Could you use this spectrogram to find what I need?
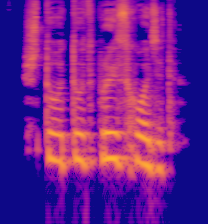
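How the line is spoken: Trembling voice, young woman. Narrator (Russian): дрожащим голосом спросила студентка

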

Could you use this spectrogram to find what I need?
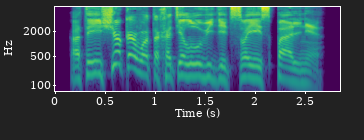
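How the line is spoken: Angry blurt. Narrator (Russian): зло выпалил мужчина

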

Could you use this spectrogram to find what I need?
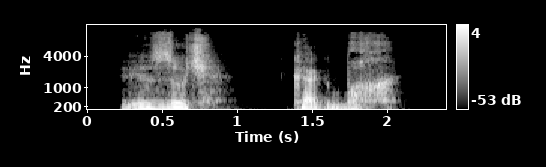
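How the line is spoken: Drowsy fading mutter. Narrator (Russian): пробормотал Феб, качаясь на носилках и уплывая в заслуженное забытье

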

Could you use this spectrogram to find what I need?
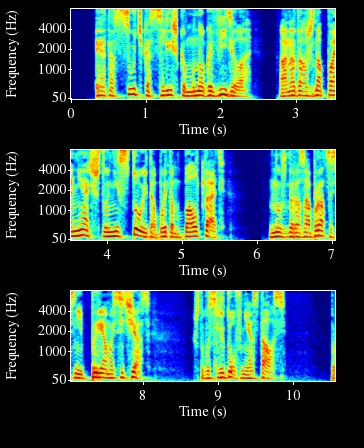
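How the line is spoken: Hissed. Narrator (Russian): Прошипел он

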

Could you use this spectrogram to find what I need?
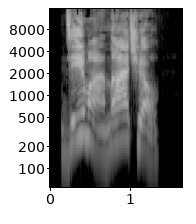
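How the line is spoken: Barking shout. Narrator (Russian): гаркнул Олег

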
